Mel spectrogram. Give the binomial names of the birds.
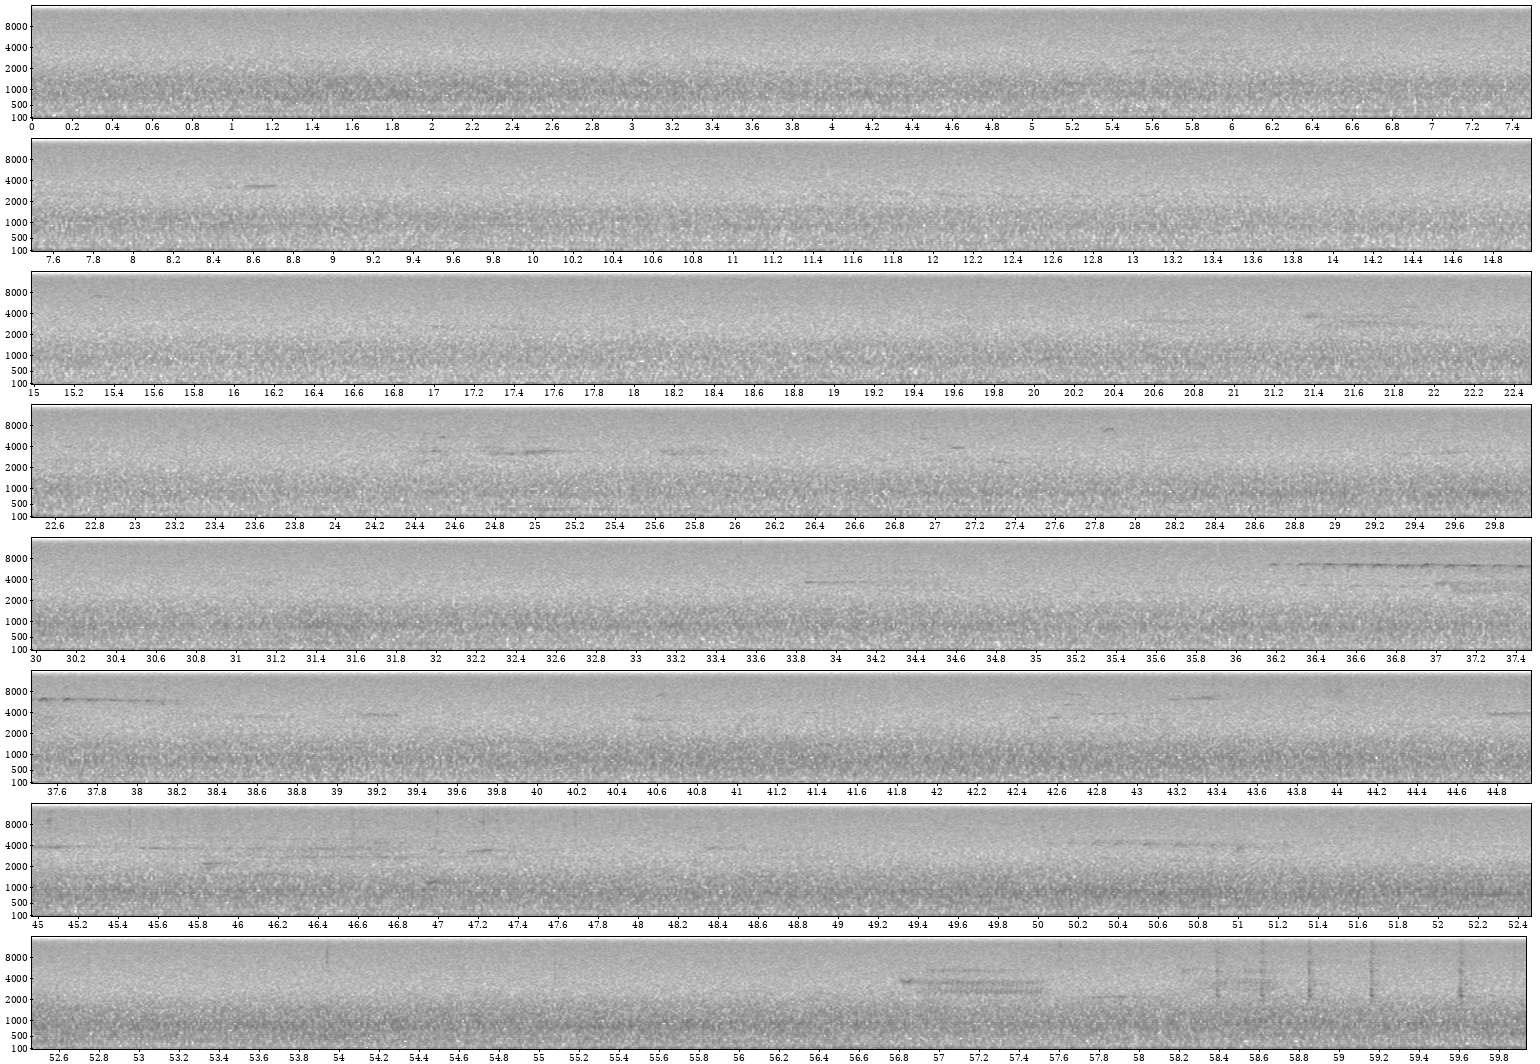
Quiscalus quiscula, Dryobates pubescens, Agelaius phoeniceus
